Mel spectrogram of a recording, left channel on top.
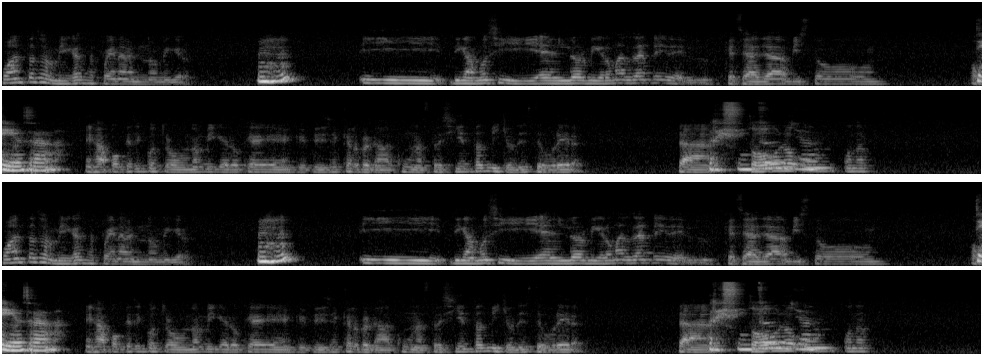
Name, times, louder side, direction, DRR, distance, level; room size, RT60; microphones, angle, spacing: voice 1, 0.0-1.9 3.6-8.8 9.7-10.0 10.6-15.6 16.6-16.9 17.3-18.4, equal, ahead, 1.3 m, -33 dB
voice 2, 2.5-2.9 9.7-10.4 16.9-18.0, right 1 dB, 25° right, 0.9 m, -21 dB
8.0 x 6.7 x 3.4 m
head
